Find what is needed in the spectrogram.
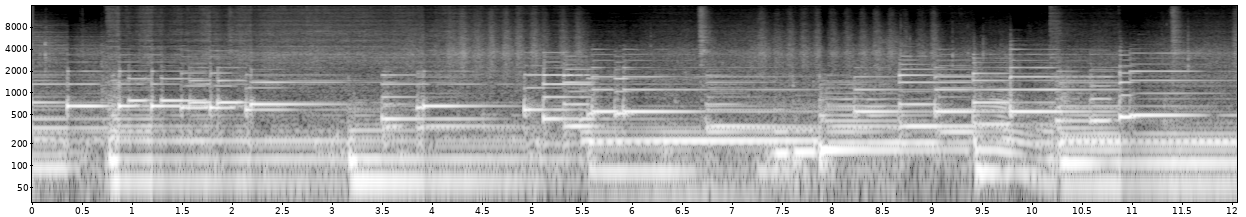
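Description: A jazz piano trio playing live: grand piano chords and melody lines over plucked double bass notes, with drums played lightly behind.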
